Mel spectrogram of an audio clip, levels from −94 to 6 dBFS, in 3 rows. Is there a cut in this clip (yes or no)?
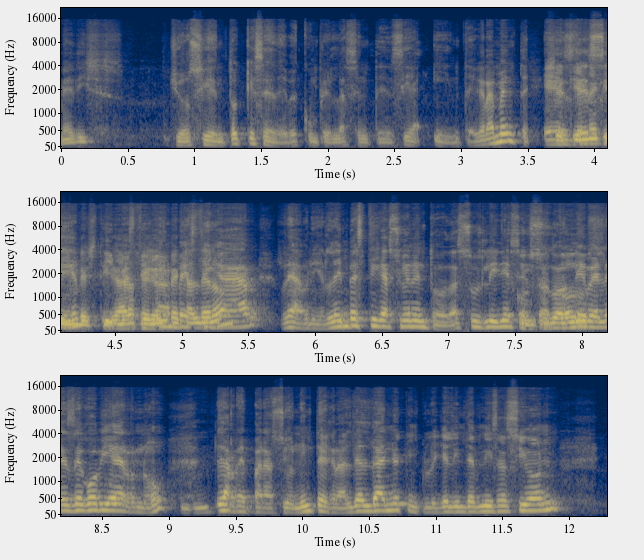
no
